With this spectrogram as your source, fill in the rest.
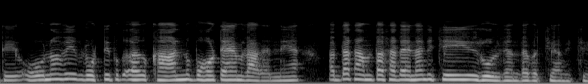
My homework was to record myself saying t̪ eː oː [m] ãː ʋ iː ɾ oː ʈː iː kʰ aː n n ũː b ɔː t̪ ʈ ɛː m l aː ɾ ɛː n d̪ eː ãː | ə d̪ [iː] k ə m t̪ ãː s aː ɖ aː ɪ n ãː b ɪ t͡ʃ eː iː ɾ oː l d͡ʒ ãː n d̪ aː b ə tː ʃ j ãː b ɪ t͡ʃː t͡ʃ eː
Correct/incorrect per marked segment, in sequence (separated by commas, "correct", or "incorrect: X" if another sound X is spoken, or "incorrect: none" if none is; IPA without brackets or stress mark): incorrect: n, incorrect: aː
